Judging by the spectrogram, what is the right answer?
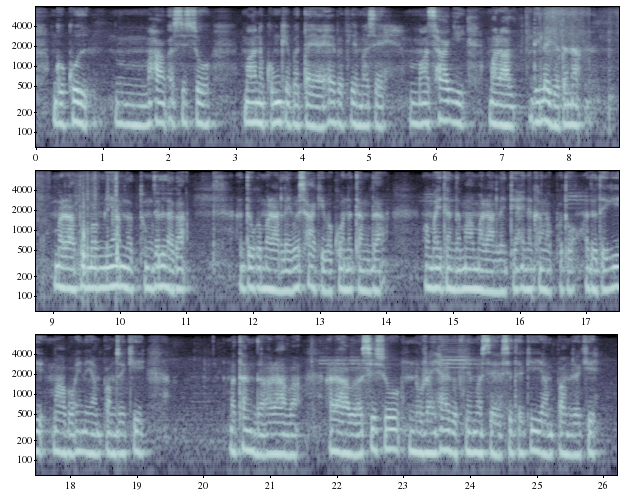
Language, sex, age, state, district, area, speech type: Manipuri, male, 18-30, Manipur, Imphal West, rural, spontaneous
